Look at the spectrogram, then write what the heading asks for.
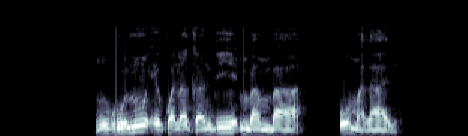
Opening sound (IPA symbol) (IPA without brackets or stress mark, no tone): ŋ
